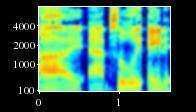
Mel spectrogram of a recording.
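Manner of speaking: normal talking voice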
